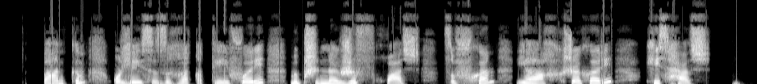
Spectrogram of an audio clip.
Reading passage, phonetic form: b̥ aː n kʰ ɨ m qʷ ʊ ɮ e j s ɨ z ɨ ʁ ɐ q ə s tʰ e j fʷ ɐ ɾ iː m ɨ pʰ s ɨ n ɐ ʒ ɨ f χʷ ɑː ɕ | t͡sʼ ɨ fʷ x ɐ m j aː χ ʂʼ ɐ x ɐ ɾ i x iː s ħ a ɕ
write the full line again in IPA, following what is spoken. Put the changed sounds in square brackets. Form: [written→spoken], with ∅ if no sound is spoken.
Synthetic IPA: b̥ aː n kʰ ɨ m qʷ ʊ ɮ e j s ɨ z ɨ ʁ ɐ q ə [s→∅] tʰ e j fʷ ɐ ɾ iː m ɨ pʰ [s→ʂ] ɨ n ɐ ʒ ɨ f χʷ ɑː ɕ | t͡sʼ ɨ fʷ x ɐ m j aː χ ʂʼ ɐ x ɐ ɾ [i→iː] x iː s ħ a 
